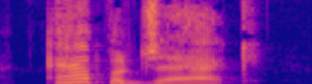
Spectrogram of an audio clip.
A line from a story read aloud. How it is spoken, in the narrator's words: she exclaimed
